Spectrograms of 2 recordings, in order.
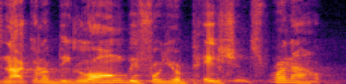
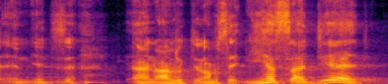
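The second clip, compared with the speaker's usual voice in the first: ordinary talk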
